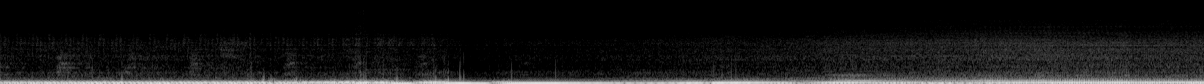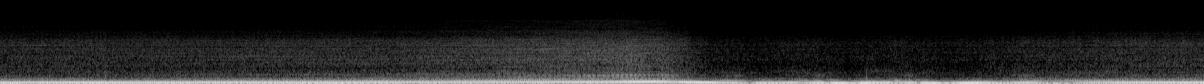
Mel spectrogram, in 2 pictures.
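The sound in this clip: Engine rumble from a motor with a freshly cleaned and adjusted carburetor, idling with a deep, steady drone while the revs waver up and down, then dip noticeably near the end before settling again.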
